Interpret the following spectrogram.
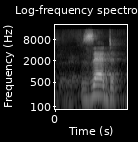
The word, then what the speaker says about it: zed: phone problem but anyway in american english it's x y z but in british english it's x y zed and not just british outside of the united states i believe other countries all call it zed in canada too all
